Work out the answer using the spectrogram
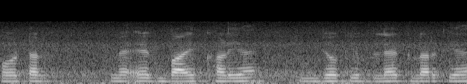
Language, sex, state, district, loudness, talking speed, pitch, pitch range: Hindi, male, Jharkhand, Deoghar, -19 LUFS, 155 wpm, 145 Hz, 140-150 Hz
